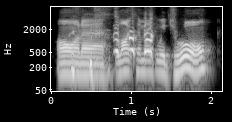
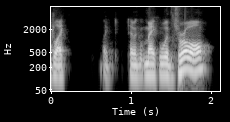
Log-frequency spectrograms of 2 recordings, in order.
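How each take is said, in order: First: It is said in a put-on Australian accent. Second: It is said in his normal voice.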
